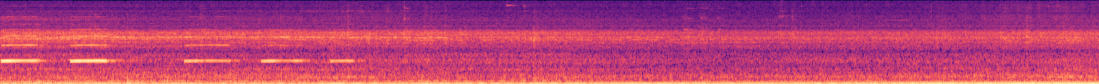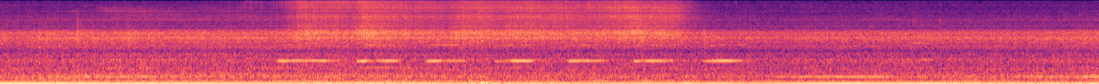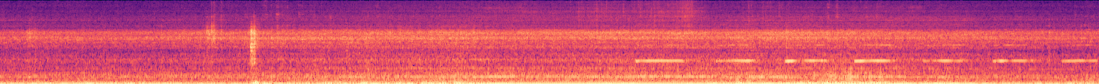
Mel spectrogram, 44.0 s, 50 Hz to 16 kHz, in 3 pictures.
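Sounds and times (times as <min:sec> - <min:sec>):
diesel engine running: 0:00.0 - 0:43.9
hiss: 0:18.6 - 0:24.1.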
